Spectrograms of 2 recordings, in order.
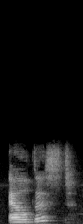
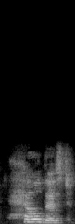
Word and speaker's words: eldest: Say eldest. Eldest. Try with just the eh sound, so not heldest, but I want eldest.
